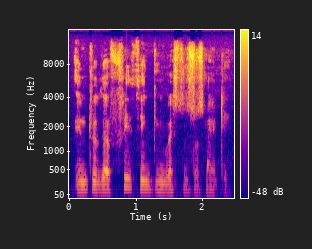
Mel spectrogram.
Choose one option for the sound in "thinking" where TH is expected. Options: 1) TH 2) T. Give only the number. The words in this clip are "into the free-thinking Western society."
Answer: 2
